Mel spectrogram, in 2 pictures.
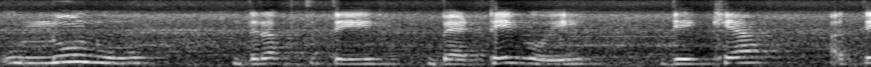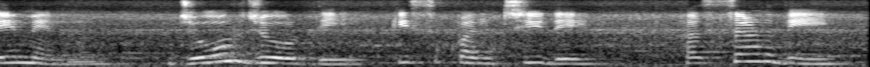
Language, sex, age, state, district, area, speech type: Punjabi, female, 30-45, Punjab, Ludhiana, urban, spontaneous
